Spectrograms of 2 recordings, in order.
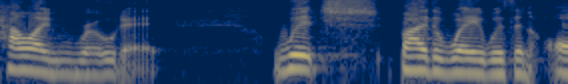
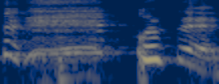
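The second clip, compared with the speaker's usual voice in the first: laughing through the words. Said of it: "I'm laughing".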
